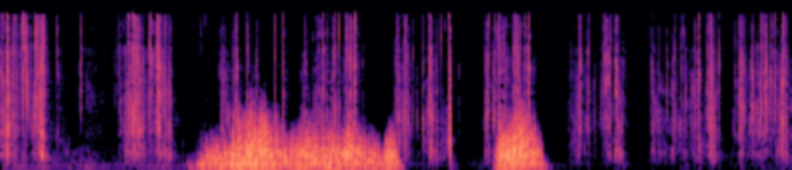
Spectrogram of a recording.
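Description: Hands squeeze and crunch a full plastic snack bag of chocolate raisins. Sharp, bright crinkles and crackles come in quick bursts, broken by a long, loud, muffled crunching squeeze and a second, shorter one. Light crinkling fills the rest.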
